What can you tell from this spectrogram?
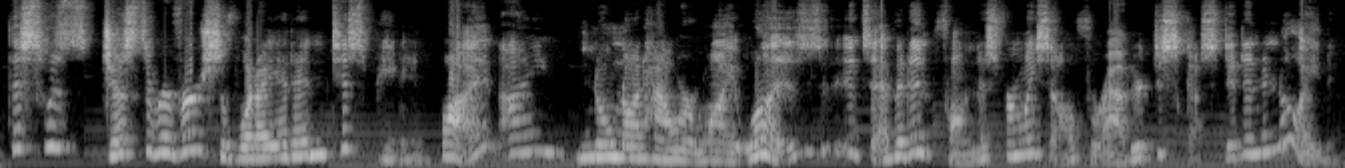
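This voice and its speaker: Reading classic tales on a livestream, the host, a woman with a slightly high voice, alternates measured, expressive narration with playful, casual banter. The recording quality is low, with faint music in the background.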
